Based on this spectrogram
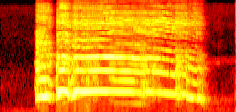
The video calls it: Orpington rooster crowing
